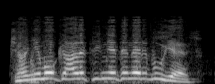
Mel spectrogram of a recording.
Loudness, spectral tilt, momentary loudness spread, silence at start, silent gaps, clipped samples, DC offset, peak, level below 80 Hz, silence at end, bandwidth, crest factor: -17 LUFS; -7.5 dB/octave; 5 LU; 0.1 s; none; under 0.1%; under 0.1%; -2 dBFS; -54 dBFS; 0.25 s; 10 kHz; 14 dB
